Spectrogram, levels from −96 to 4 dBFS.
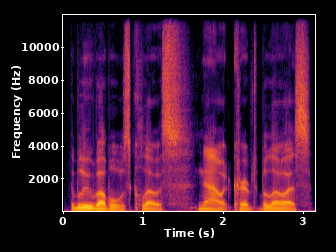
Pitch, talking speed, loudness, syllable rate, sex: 90 Hz, 190 wpm, -17 LUFS, 5.1 syllables/s, male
